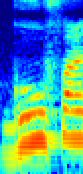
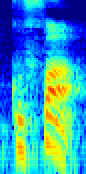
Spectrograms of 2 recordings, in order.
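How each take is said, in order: First: The u vowel is drawn out long. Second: The u vowel is kept short. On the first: The speaker calls it wrong. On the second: The speaker calls it right.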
